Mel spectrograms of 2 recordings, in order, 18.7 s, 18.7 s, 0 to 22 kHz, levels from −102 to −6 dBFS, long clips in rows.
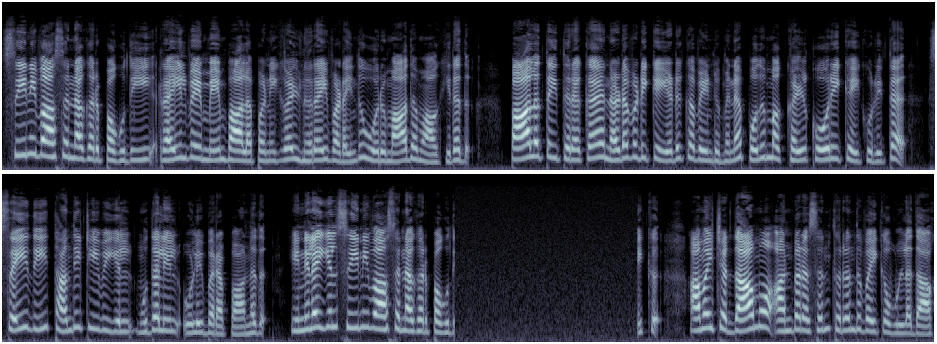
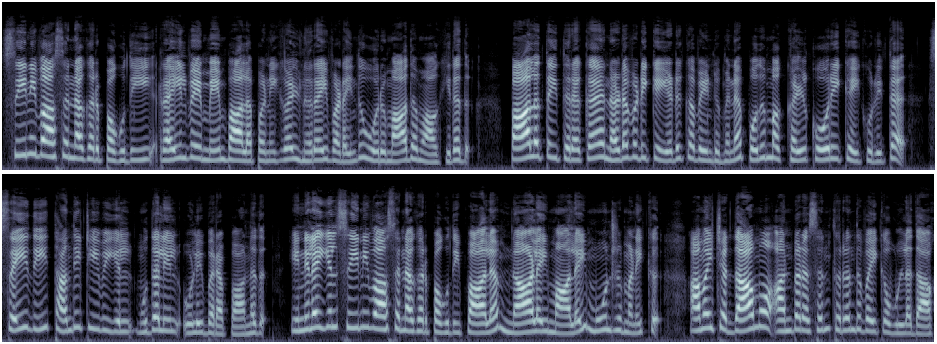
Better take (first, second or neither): second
